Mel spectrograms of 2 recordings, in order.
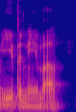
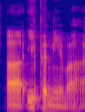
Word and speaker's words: Ipanema: Ibanima. Ipanema, I guess I should pronounce it. I've always dropped the P, which, you know, like right into a toilet bowl, you know?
